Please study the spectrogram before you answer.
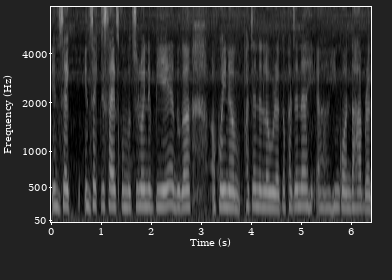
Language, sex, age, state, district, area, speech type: Manipuri, female, 18-30, Manipur, Senapati, rural, spontaneous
